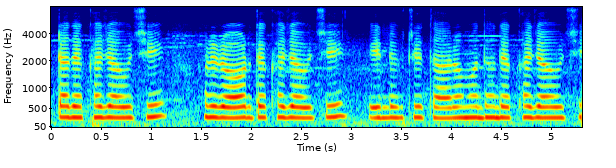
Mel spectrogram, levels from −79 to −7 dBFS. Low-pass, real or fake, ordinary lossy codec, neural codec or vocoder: none; real; none; none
